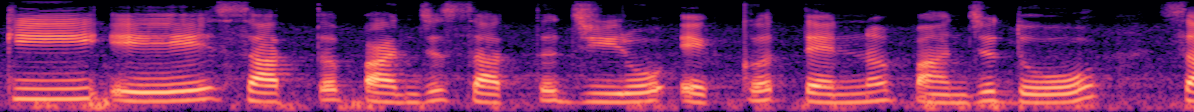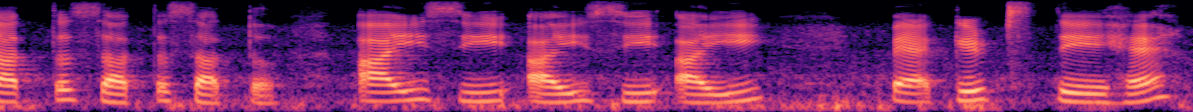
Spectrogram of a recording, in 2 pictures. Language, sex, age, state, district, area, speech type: Punjabi, female, 45-60, Punjab, Bathinda, rural, read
